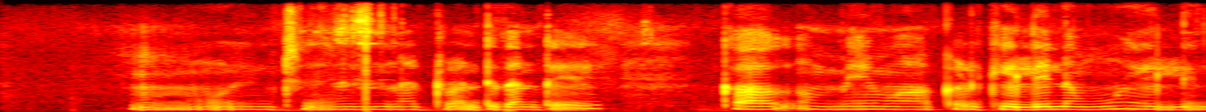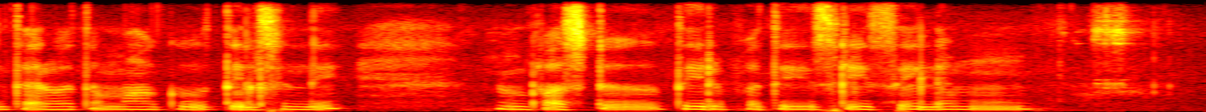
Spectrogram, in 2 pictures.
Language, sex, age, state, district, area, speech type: Telugu, female, 30-45, Telangana, Vikarabad, urban, spontaneous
